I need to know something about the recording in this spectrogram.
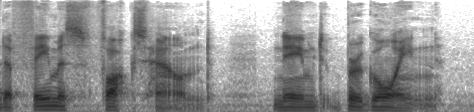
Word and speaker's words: Burgoyne: famous fox hound named burgoyne he pronounced it bagin which my informant used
